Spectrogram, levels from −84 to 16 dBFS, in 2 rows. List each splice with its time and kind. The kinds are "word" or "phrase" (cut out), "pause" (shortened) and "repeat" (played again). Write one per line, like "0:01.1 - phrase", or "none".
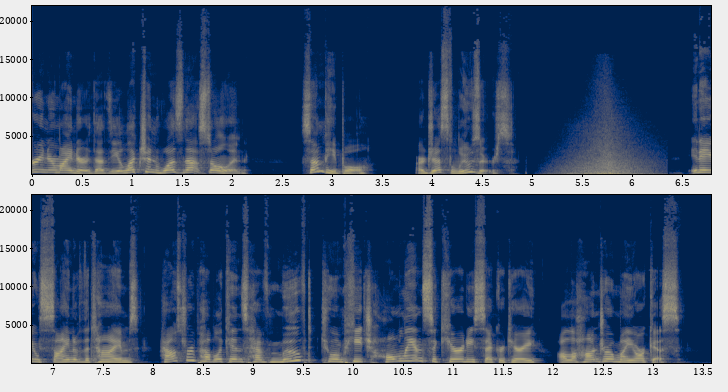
0:06.9 - phrase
